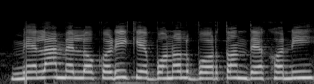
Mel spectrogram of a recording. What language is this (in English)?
Bhojpuri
